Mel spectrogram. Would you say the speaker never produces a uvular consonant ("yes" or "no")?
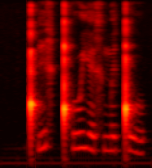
yes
